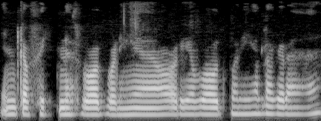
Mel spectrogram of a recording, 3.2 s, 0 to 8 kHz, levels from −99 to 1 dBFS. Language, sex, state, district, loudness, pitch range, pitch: Hindi, female, Uttar Pradesh, Deoria, -19 LUFS, 165-175 Hz, 170 Hz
